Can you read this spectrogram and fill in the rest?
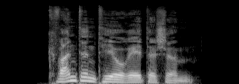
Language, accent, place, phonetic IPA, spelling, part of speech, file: German, Germany, Berlin, [ˈkvantn̩teoˌʁeːtɪʃm̩], quantentheoretischem, adjective, De-quantentheoretischem.ogg
- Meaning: strong dative masculine/neuter singular of quantentheoretisch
